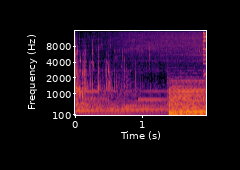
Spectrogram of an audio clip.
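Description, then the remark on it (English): A drink pours steadily into a glass, the liquid's pitch shifting as it fills, then a fuller, heavier gush in the last half-second. Fairly quiet, with no voices. “Lucienne wasn't one to argue, especially when her hand was pouring without her telling it to.”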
